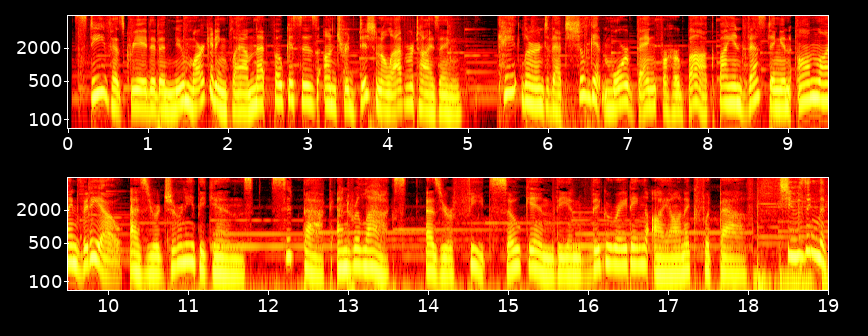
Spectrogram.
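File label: American English, female, narration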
